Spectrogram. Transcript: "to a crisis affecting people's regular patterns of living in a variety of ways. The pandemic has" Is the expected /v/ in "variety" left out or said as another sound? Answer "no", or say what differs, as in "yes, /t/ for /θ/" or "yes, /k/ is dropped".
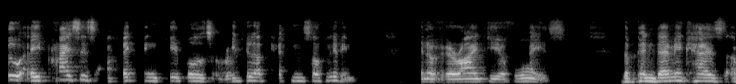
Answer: no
